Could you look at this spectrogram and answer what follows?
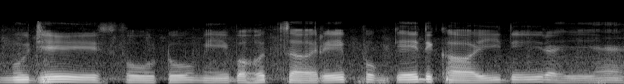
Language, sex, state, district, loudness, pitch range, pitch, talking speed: Hindi, male, Madhya Pradesh, Katni, -17 LUFS, 95-110 Hz, 100 Hz, 105 wpm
